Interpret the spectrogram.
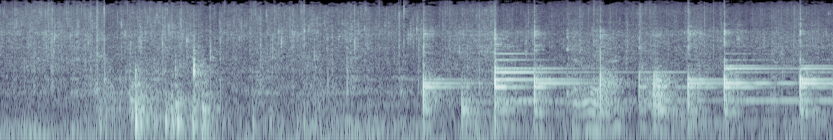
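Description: Sliced shallots and red chilies sizzling in cooking oil in an aluminium wok while being stirred with a spatula. From about four seconds in, the spatula knocks and scrapes against the wok several times, each stroke leaving a short ringing tone.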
